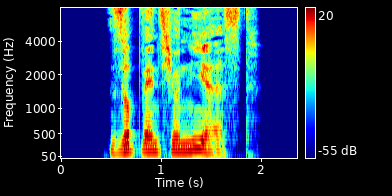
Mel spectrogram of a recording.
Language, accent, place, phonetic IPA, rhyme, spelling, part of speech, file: German, Germany, Berlin, [zʊpvɛnt͡si̯oˈniːɐ̯st], -iːɐ̯st, subventionierst, verb, De-subventionierst.ogg
- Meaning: second-person singular present of subventionieren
